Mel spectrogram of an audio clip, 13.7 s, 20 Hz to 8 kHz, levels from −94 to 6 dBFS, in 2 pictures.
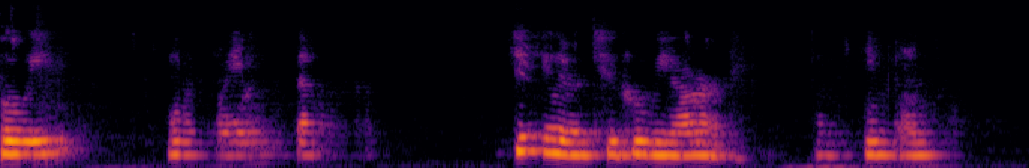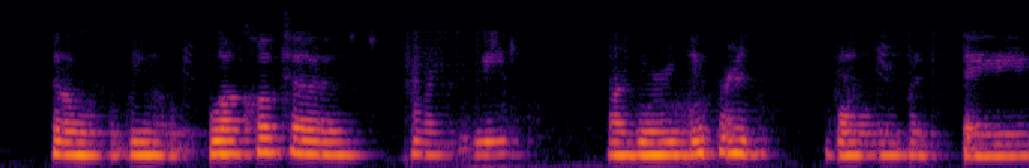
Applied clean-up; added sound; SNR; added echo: neural mask model DeepFilterNet 3.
